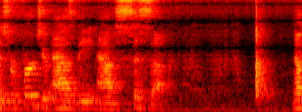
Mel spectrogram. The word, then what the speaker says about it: abscissa: referred to as the abscissa now there's a silent c it's the sc combining so it's spelled abscissa okay but here in the month of february we don't want to encourage anything so abscissa is how it's pronounced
